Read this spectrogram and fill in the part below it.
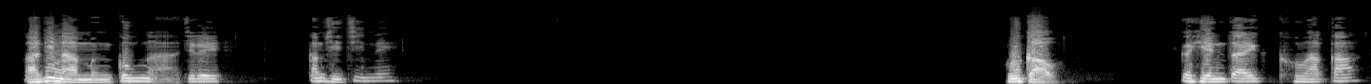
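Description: An elderly man speaks calmly and clearly into a microphone, with long pauses.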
